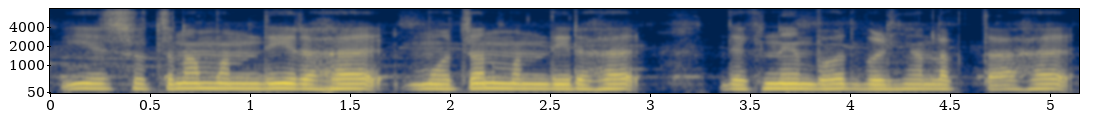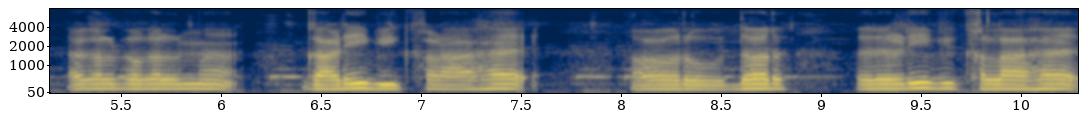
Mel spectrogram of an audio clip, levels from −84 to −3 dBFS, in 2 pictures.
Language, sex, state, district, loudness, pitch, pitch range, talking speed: Hindi, male, Bihar, Supaul, -17 LUFS, 165 Hz, 160-175 Hz, 145 wpm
